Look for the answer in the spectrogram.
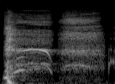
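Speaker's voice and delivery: sudden high-pitched giggle; high squeaky laugh. Real, not acted. Laughing at what annoys her in recovery, squeaky giggle.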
